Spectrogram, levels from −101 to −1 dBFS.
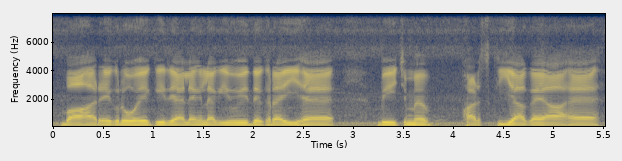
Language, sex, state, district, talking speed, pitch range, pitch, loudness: Hindi, male, Uttar Pradesh, Lalitpur, 175 wpm, 115-120 Hz, 115 Hz, -15 LUFS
